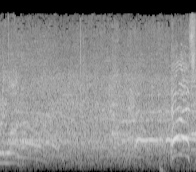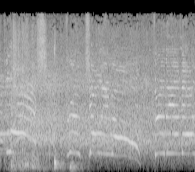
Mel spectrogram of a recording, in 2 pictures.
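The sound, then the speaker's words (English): A loud crowd roars and whoops throughout at MetLife Stadium in Jersey, then a heavy crash of a body smashing through a breakaway table bursts out midway, followed by a sharp impact and rising cheers. “Even if that's a breakaway table, which it is, there's no way that was easy to do.”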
